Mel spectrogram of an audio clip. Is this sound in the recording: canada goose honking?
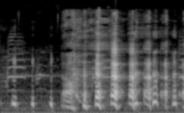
yes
